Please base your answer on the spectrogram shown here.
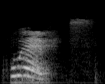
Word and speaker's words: jueves: now here a little change i.e. Ju and I told you we have special pronunciation for such words so it will be (KHUEVES).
